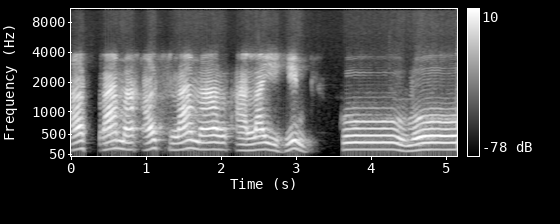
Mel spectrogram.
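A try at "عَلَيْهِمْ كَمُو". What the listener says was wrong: Kamu bukan kumu. Kamu.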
